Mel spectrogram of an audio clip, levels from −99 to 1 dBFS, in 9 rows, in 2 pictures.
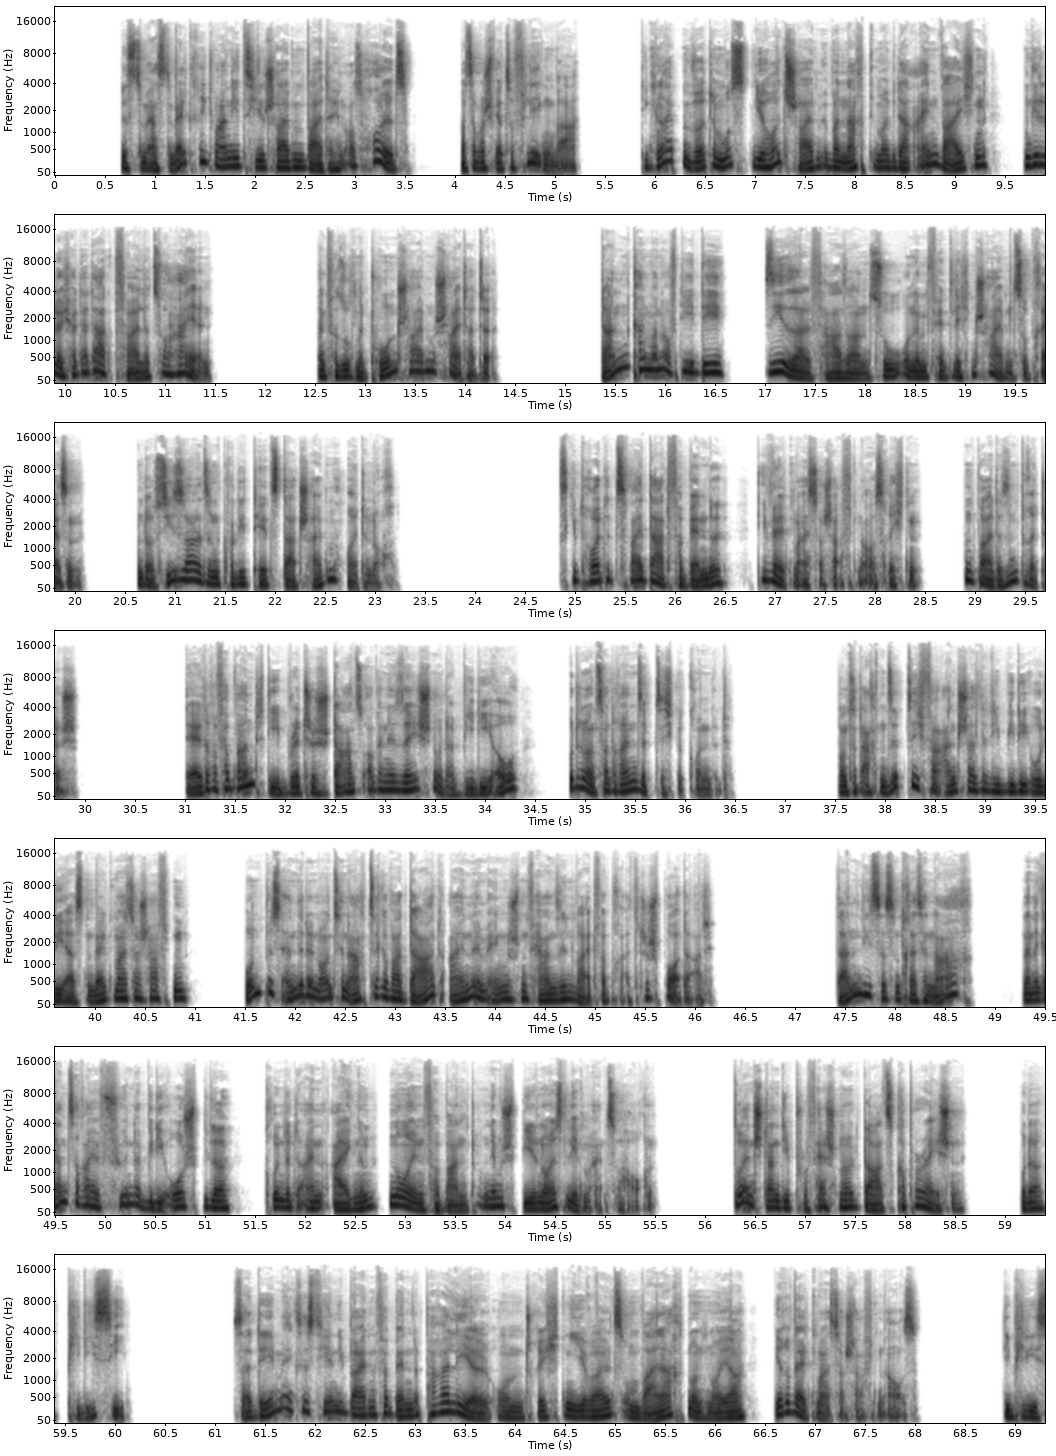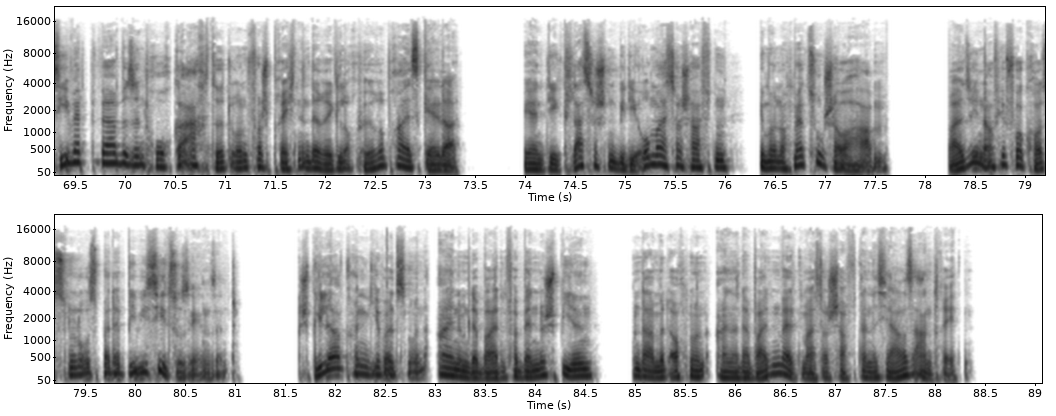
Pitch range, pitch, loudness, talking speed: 100-150 Hz, 120 Hz, -16 LUFS, 135 wpm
